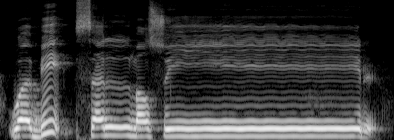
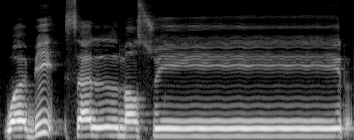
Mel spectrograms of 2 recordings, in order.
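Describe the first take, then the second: No difference in how they are said.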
